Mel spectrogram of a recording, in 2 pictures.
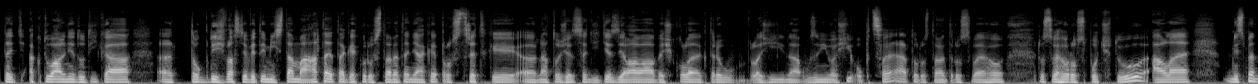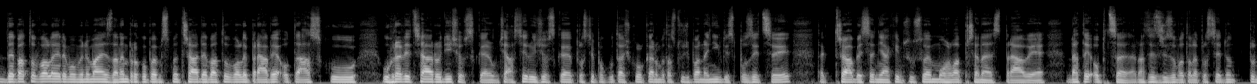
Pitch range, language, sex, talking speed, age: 105-115 Hz, Czech, male, 200 wpm, 30-49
